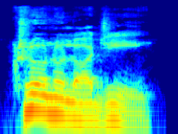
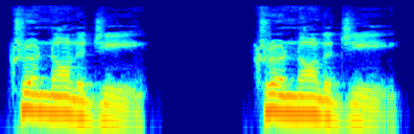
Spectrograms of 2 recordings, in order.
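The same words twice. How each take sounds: First: chronology with weight on crow, kro-no-lo-ji; wrong stress on first. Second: chronology with weight on नॉल, krə-NɔL-ə-ji; right stress on second. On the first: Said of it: "पहले शब्दांश पर जोर डालते हैं". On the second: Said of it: "आप इसको बोलिए". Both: Shown as a demonstration.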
